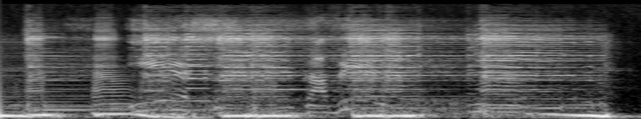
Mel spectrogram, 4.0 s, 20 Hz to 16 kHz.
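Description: Music broadcast by FM station 91.9 (XHSS-FM) playing on the radio, with a heavy bass line and guitar. It cuts off suddenly just before the end as the tuner moves off the station to 92.1.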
